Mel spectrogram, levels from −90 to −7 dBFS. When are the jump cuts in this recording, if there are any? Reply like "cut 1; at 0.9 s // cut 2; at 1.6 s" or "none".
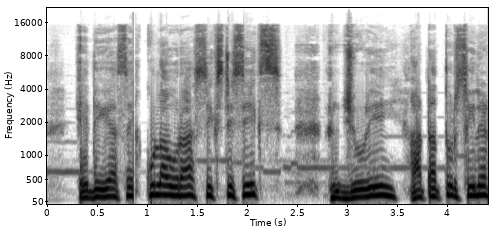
cut 1; at 0.9 s

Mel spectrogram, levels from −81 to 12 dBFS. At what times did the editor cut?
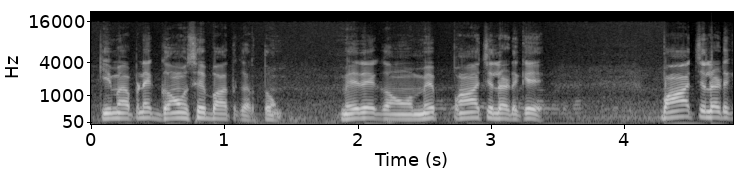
none

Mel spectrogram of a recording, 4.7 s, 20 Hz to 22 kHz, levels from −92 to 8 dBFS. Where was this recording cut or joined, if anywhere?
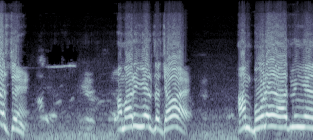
none

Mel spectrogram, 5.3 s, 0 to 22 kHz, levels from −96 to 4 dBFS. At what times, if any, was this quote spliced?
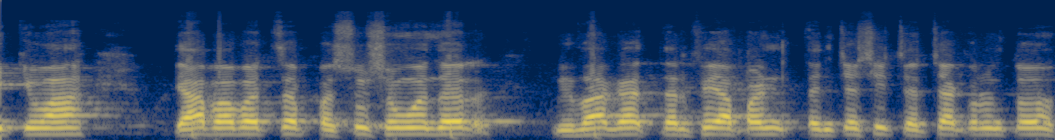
none

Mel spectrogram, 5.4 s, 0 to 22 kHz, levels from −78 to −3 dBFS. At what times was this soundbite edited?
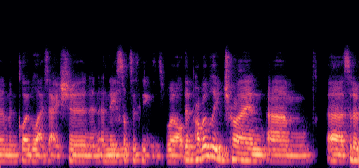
cut 1; at 2.8 s

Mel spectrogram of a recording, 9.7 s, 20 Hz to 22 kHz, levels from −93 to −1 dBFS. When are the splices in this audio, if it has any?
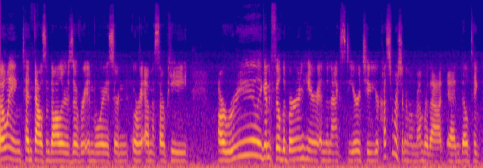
none

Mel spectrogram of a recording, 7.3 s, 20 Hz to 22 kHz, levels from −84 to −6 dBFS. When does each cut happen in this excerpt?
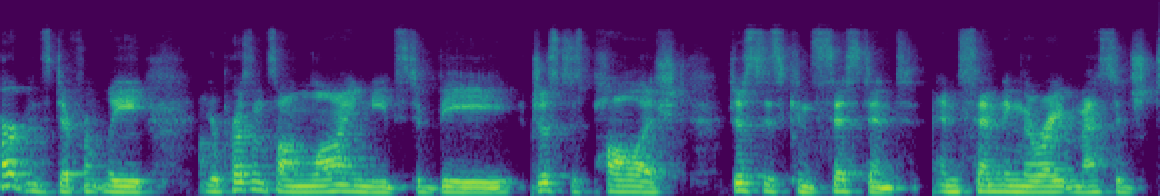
cut 1; at 1.3 s // cut 2; at 3.3 s // cut 3; at 5.8 s

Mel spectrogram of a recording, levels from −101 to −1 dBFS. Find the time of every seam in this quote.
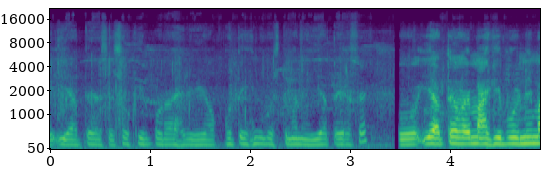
cut 1; at 3.5 s

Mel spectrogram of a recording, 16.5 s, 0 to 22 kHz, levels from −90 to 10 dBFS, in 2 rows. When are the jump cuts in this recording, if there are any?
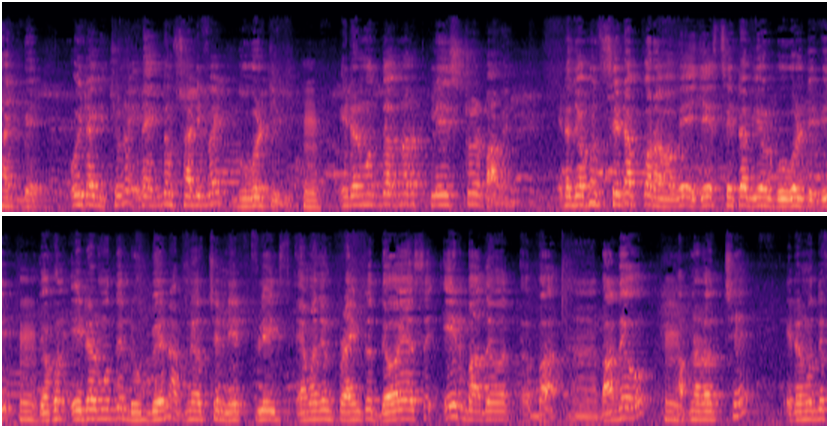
none

